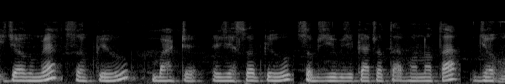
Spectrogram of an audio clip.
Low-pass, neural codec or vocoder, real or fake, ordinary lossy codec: none; none; real; none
